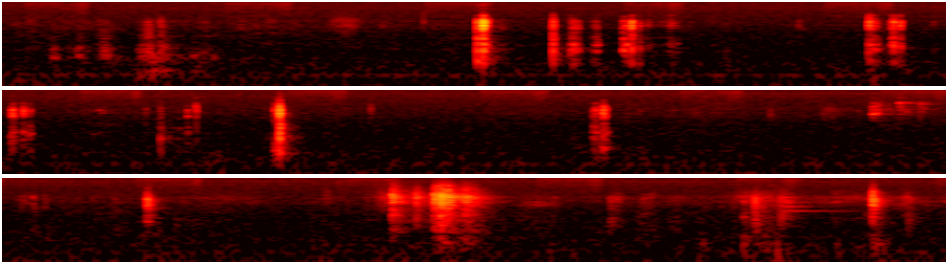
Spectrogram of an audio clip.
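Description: Scattered light clicks and knocks from hands and parts being handled, with a brief scuffing rustle about eleven and a half seconds in.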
